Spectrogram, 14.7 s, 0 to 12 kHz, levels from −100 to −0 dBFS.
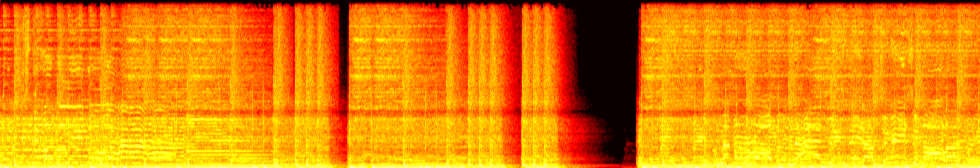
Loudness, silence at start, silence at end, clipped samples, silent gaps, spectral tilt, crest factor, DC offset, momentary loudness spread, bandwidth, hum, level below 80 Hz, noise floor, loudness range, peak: -13 LUFS; 0 s; 0 s; under 0.1%; none; -4 dB/octave; 12 dB; under 0.1%; 4 LU; 12 kHz; none; -20 dBFS; -61 dBFS; 4 LU; -2 dBFS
